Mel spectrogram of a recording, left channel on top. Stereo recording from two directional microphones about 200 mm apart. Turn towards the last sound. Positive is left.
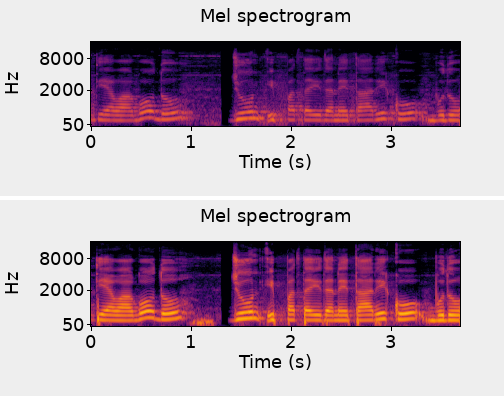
turn(degrees=-40)  # may be behind; listen again after turning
